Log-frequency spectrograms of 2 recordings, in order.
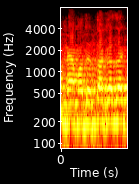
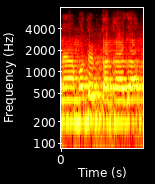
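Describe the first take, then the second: The two takes are said the same way.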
